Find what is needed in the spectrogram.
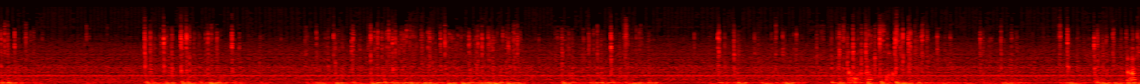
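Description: Typing on a computer keyboard: short runs of keystrokes with brief pauses between them, over a steady low hum.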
